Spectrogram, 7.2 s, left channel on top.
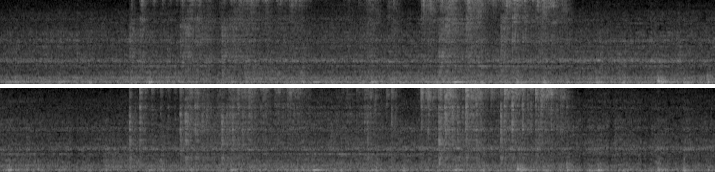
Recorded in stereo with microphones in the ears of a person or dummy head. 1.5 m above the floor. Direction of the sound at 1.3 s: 50° right (ahead or behind).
